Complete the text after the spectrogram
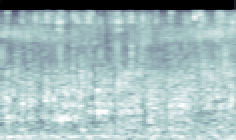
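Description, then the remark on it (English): A motorcyclist's denim jeans shredding against the road in a low-speed motorcycle crash: a loud, continuous rough grinding scrape with an engine-like low rumble underneath, steady throughout and with no voices. “This is the sound of a motorcyclist's jeans being shredded to pieces in a low speed crash.”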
